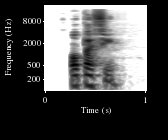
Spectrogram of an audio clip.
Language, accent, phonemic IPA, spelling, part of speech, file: French, France, /ɑ̃.pa.fe/, empaffer, verb, LL-Q150 (fra)-empaffer.wav
- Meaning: to bugger, to ass-fuck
